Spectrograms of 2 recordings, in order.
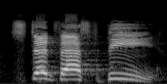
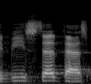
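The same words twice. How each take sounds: First: STEADFAST punched high and loud, very slowly; stress on STEADFAST. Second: Said in the usual way. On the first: Shown as a demonstration. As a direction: proclaim STEADFAST, then a drawn-out BE. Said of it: "it emphasizes greatly the word steadfast". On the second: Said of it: "We would say".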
